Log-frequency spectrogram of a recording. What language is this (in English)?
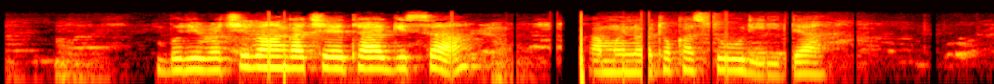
Ganda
